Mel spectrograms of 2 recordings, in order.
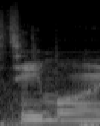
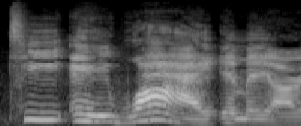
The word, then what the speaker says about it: Tamar: blasters I know is Tamar and Toni unfortunately Tamar Tamar Oh me there's no y in her name ta y ma r is Tamar ta ma are tah ma come on Tamar Tamar come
